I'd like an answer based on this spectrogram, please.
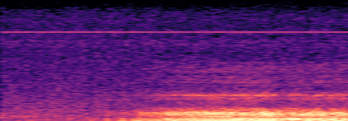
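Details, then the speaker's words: Man snoring very loudly at midnight, described as snoring like a bear: a deep, rumbling breath that swells in loudness over about a second. "ladies and gentlemen that sound you are hearing it's not a machine it's not even an animal"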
